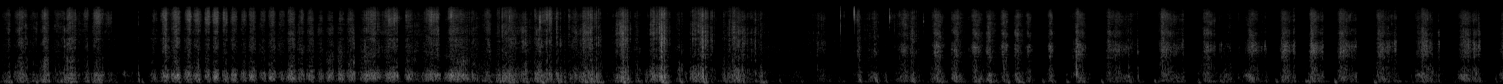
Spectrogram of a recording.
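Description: Long nails scratch and dig rapidly into the yellow foam of a hand-sized kitchen sponge with a green scouring layer. The result is a dense, bright, crinkly rasping that runs almost continuously at first, then breaks into quick separate scraping strokes with short gaps between them.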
